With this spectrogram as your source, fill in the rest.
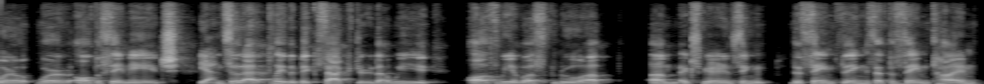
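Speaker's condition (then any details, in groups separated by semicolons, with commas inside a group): Cerebral palsy; all four limbs, wheelchair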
